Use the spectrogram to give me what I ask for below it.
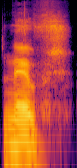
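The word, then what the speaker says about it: Neves: Um, so that's the that's the difficult part with uh Ruben Neesh. Can you can you give us a a Portuguese pronunciation, please? I was kind of hoping you would do that. Reuben Nevs.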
